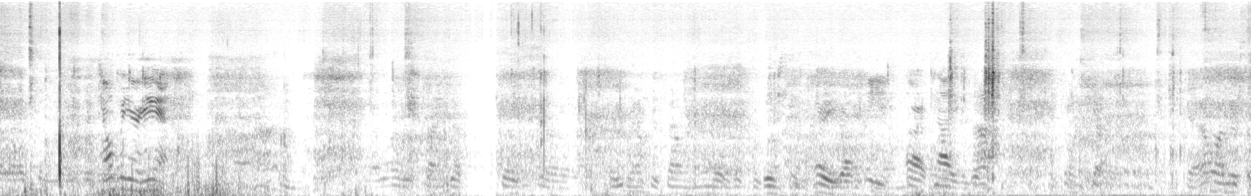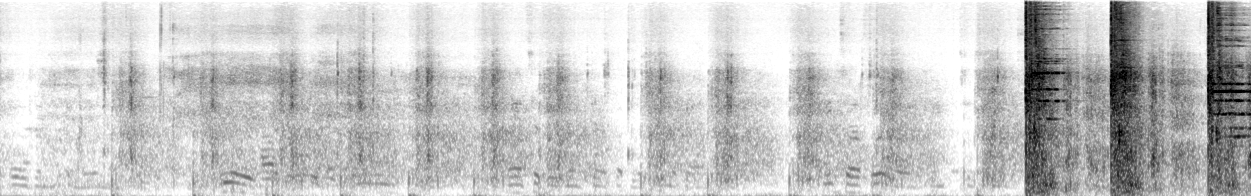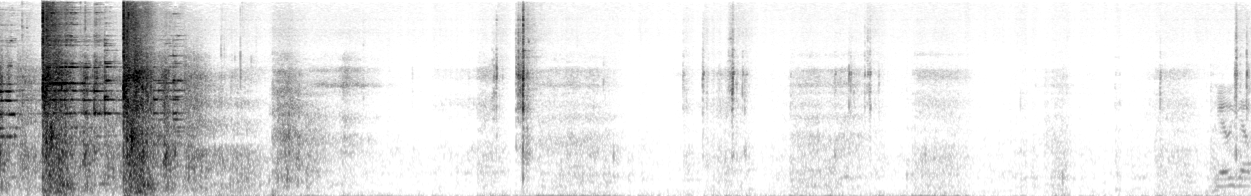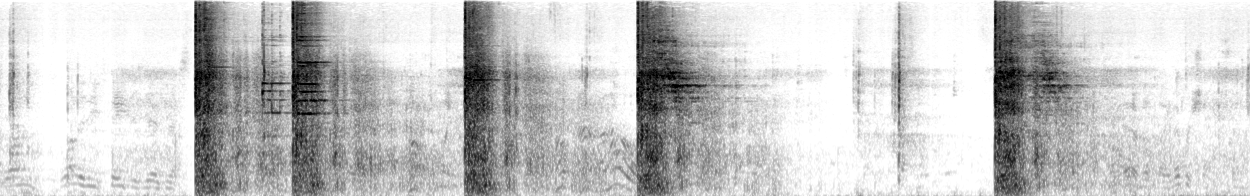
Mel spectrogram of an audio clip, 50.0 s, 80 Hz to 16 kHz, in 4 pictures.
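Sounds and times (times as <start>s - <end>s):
shotgun shots: 13.7s - 28.2s, 39.5s - 45.3s, 47.5s - 49.0s.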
